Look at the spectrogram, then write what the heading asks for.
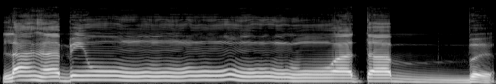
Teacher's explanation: با پر شد ہے، جماؤ کے ساتھ ادا کریں گے، اور پھر آپ وقف کر رہے ہیں تو قلقلہ بھی ضرور کریں گے۔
